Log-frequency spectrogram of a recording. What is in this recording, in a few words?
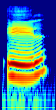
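"el", Spanish, female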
